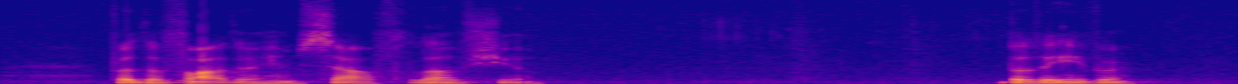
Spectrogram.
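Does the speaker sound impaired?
Yes: ALS; under neurologist care, seeing doctors for multiple organic issues; at least a couple of months since diagnosis.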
